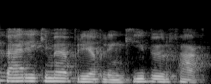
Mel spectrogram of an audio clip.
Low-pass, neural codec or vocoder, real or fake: 5.4 kHz; vocoder, 22.05 kHz, 80 mel bands, WaveNeXt; fake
